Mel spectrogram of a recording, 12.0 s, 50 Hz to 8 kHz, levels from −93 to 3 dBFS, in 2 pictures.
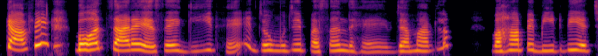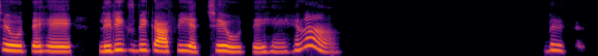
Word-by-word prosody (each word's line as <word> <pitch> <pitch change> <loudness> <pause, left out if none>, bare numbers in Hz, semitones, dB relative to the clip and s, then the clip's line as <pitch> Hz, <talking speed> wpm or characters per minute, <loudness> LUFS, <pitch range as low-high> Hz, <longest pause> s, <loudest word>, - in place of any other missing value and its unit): काफ़ी 300 +12 +7 0.4
बहुत 300 +5 +7
सारे 275 +2 +7
ऐसे 260 +3 +1
गीत 245 +6 -14
है 200 - -9 0.2
जो 270 +1 +2
मुझे 255 +3 -7
पसंद 255 +3 -3
हैं 205 0 -12 0.2
ज 235 -1 -1
मतलब 260 - -6 0.4
वहाँ 280 +4 +4
पे 295 - -3
बीट 250 0 -7
भी 290 0 -1
अच्छे 260 +3 -4
होते 245 -2 -1
हैं, 220 -1 -2 0.3
लिरिक्स 270 +3 -4
भी 285 +1 -6
काफ़ी 245 +1 -1
अच्छे 235 +4 -6
होते 215 -3 -5
हैं, 215 -1 -17
है 280 - -10
ना? 290 - -7 2.1
बिल्कुल। 280 - -13
255 Hz, 140 wpm, -21 LUFS, 230-285 Hz, 2.1 s, काफ़ी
